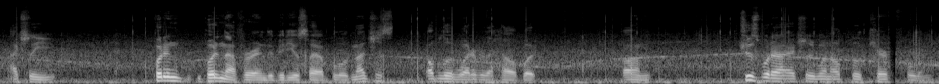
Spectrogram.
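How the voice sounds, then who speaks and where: Over noticeable background noise, a man at medium pitch with ordinary pitch variation talks at a very fast pace broken by long, frequent pauses. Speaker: vlogger. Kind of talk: casual monologue vlog. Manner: halting, many fillers.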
